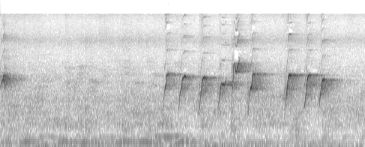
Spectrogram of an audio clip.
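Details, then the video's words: Lesser green leafbird song played to prompt other birds to sing: after a quiet start, a rapid series of about nine clear whistled notes, each sliding down, repeated in quick succession. "Pancingan burung cucak ijo mini"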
